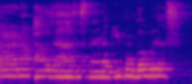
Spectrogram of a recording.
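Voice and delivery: high, dismissive mimicked apology; imitating apologetic girlfriend. Retold girlfriend apologizing, pitched up.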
